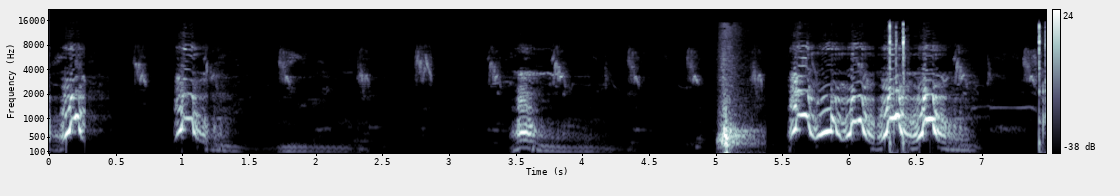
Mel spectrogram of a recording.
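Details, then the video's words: Dogs react to a stranger with scattered single barks, then a sharp knock, followed by a fast, loud volley of barks near the end. "How Dogs React When Seeing Stranger 11 - Running, Barking?"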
